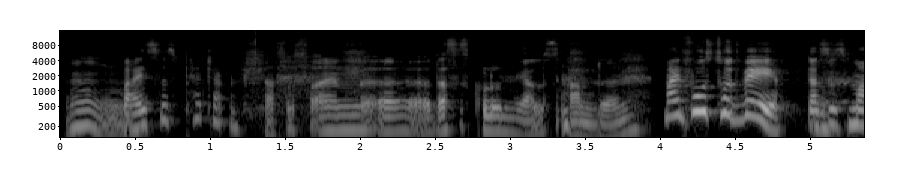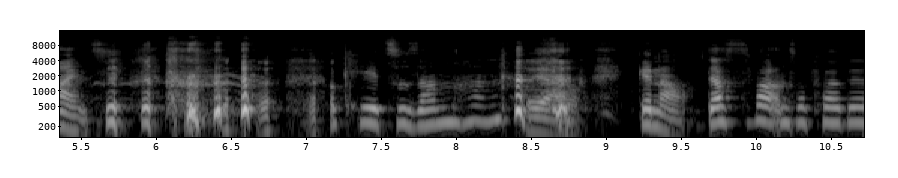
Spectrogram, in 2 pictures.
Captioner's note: both laugh; sarcasm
